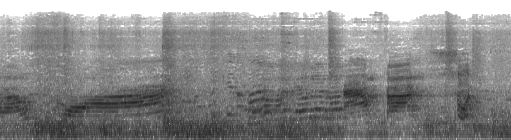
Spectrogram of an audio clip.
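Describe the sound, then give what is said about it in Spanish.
Busy street ambience in Thailand with a steady rumble of passing engines, motorbikes and bicycles, overlapping voices and calls from people and vendors, and occasional whining, rising tones cutting through the crowded din. “Como pueden escuchar, esto es bastante movido. Estamos aquí casi que codeándonos con las motos, las bicicletas, los vendedores.”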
